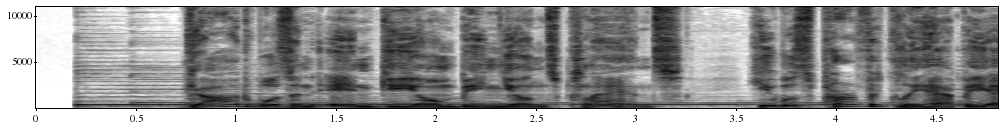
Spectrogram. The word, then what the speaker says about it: Guillaume Bignon: Well, Guillaume Bignon, did I say it right?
